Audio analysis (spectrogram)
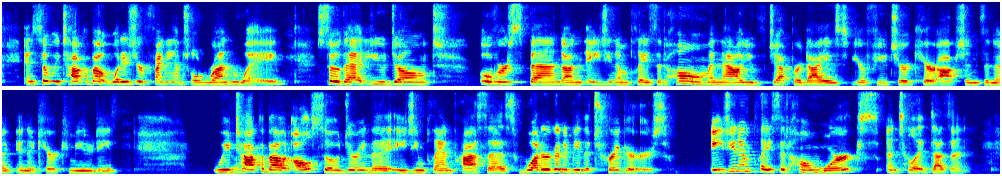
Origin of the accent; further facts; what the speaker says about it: Midwest, United States; I'm from the Midwest, yep.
